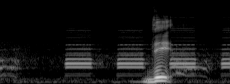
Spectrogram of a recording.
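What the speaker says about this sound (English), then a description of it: "How have you not turned off your car alarm?" An electronic car alarm blares in repeating tonal bursts, one warbling siren-like sweep among them, loud and close.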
